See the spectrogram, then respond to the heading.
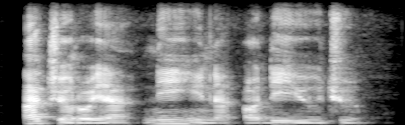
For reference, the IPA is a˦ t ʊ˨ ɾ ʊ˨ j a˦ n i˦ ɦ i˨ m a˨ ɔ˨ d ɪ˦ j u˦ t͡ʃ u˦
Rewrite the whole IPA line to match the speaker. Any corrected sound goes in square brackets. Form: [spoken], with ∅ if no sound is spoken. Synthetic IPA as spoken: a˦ [t͡ʃ] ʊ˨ ɾ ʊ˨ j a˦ n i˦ ɦ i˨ [n] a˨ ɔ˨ d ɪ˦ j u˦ t͡ʃ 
